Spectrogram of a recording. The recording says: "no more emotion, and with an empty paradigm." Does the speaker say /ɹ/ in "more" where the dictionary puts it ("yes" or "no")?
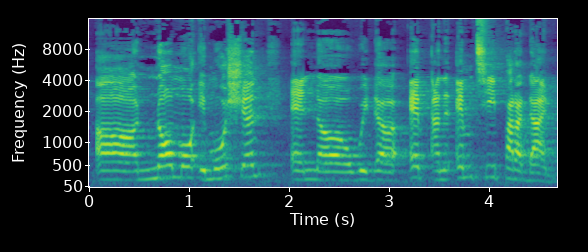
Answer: no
